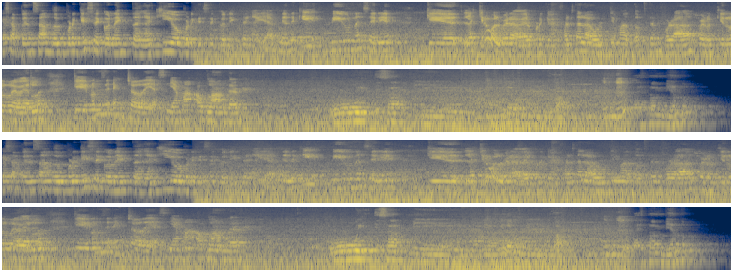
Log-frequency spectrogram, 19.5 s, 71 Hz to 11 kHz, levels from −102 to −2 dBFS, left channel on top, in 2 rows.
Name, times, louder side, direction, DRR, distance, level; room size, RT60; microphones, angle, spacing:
voice 1, 0.0-13.1 17.7-18.1, left 4 dB, 65° left, 4 dB, 0.4 m, -24 dB
sound 1, 2.5-18.1, left 1 dB, 25° left, 0.7 m, -29 dB
voice 2, 14.1-17.3 18.1-18.9, equal, 25° right, 1 dB, 0.4 m, -25 dB
3.5 x 2.1 x 2.2 m, 1.0 s
head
